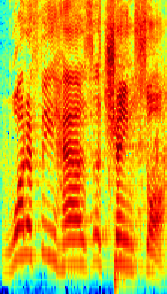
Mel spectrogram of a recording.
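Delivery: mock repeat. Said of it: "She said".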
